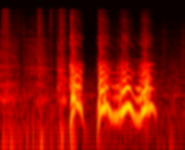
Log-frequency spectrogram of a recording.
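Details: Puppy playing on grass gives a short yelp, then a drawn-out wavering whine that rises and falls, with a man speaking softly nearby.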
